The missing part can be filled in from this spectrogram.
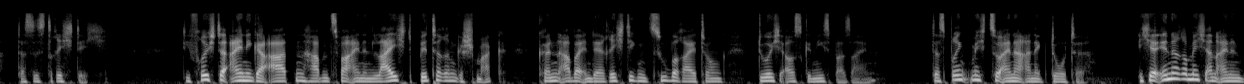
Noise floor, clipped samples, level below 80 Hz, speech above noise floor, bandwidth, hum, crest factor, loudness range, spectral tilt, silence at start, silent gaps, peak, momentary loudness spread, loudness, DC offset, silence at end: -67 dBFS; under 0.1%; -54 dBFS; 44 dB; 11.5 kHz; none; 16 dB; 5 LU; -5 dB/octave; 0.2 s; none; -8 dBFS; 15 LU; -24 LUFS; under 0.1%; 0 s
